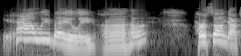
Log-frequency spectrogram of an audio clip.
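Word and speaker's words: Halle: wrong haly Bailey because it's not haly because is it haly it's hi Bailey yeah Hy Bailey uhhuh her son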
